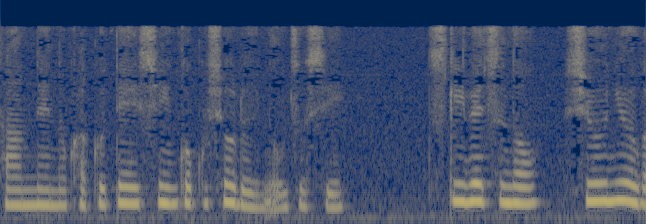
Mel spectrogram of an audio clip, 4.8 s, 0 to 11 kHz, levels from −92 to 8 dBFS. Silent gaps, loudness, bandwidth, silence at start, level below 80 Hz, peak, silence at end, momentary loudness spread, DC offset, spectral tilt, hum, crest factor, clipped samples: none; -27 LUFS; 8.2 kHz; 0 s; -58 dBFS; -12 dBFS; 0 s; 10 LU; under 0.1%; -4.5 dB/octave; none; 14 dB; under 0.1%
